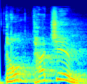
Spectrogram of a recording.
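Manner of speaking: high, terrified, frightened yell. Reading a story, a character shouts at another who bends to help the narrator: terrified yell. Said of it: "Gideon yells in a tone that confirms he is now terrified of me".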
